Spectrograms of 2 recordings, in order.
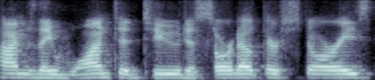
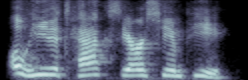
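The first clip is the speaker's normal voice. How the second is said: higher-pitched parroting of an accuser; mock accusation; 7 semitones higher than usual. Host parroting a critic about the police, mock accusation. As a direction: mimic a critic's complaint, pitched up.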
